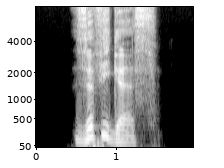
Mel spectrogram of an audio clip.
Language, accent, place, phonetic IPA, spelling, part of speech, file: German, Germany, Berlin, [ˈzʏfɪɡəs], süffiges, adjective, De-süffiges.ogg
- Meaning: strong/mixed nominative/accusative neuter singular of süffig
